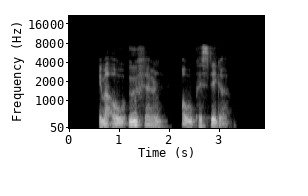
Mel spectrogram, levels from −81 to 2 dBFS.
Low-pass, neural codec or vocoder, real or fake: 7.2 kHz; codec, 16 kHz, 4 kbps, FunCodec, trained on LibriTTS, 50 frames a second; fake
